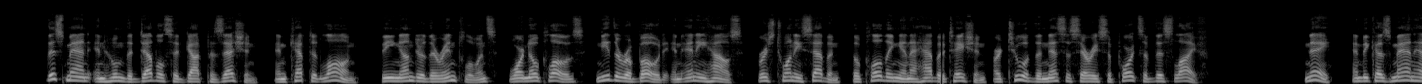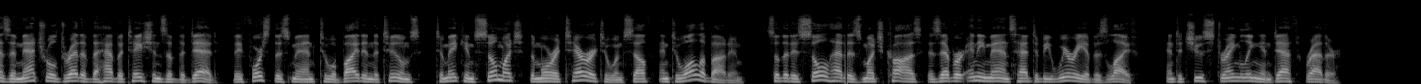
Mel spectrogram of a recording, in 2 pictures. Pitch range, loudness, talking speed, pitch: 130-160 Hz, -30 LUFS, 225 wpm, 145 Hz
